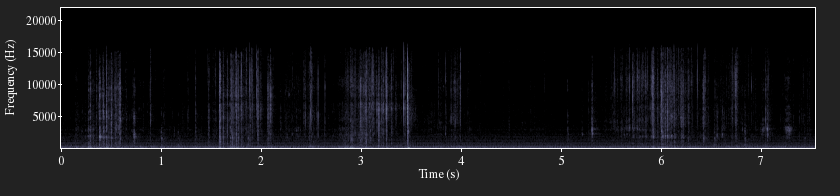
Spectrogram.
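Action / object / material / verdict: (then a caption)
scrape / bar of soap shaved with a blade / soap / none. A solid, rectangular, dark green bar of dry soap is held in the hand and shaved with a metal blade into pale green curls. Soft, crisp scraping and crumbly crackling come in short bursts, with one sharp snap partway through, over a faint steady low hum. The overall level stays quiet.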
